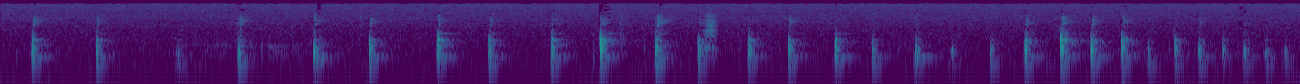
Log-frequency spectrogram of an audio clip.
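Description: A run of sharp knocks, roughly three or four a second at uneven spacing, coming faster near the end.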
